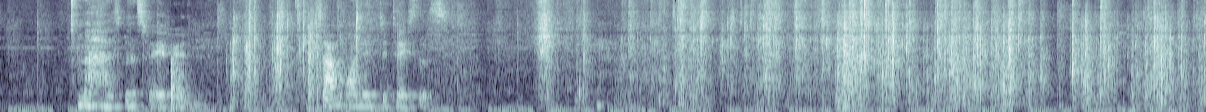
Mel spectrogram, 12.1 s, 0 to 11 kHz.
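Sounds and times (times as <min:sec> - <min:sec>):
plastic snack packet crinkling: 0:02.2 - 0:03.8, 0:05.8 - 0:12.0.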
